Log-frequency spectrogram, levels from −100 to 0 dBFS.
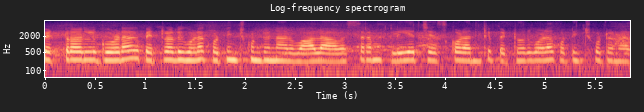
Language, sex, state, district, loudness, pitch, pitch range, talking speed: Telugu, female, Andhra Pradesh, Manyam, -15 LUFS, 250 Hz, 240-260 Hz, 125 wpm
